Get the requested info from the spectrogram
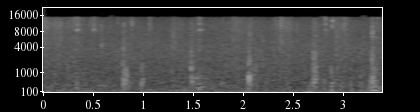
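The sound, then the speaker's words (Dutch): Footsteps crunch along outdoors in a park-like area as people walk around a dead tree at an unhurried pace, each step a soft, brief impact repeating roughly every half second, with no one talking. “We lopen er nu omheen.”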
